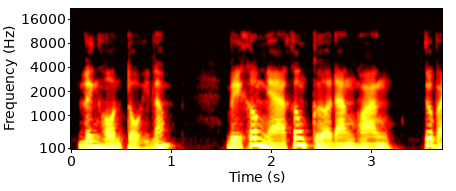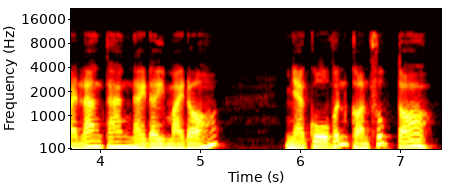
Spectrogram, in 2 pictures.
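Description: Man narrating a wry story. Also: medium pitch.

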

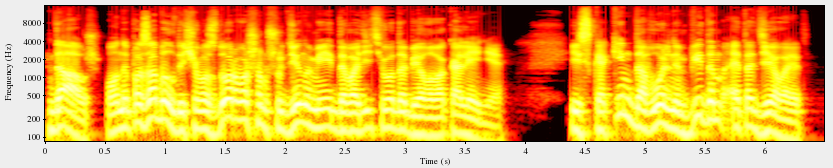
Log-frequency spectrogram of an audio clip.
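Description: A man narrating a fantasy audiobook in an expressive, animated reading. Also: mid-range voice, fast. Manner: animated, voices characters.

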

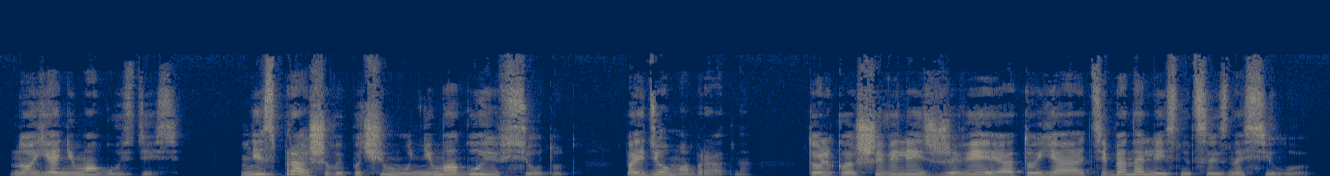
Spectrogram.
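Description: A woman's voice: a little high, expressive, normal speed, natural voice. Woman doing a tearful clingy young woman. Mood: coaxing. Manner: pleading, emotional, raised voice.

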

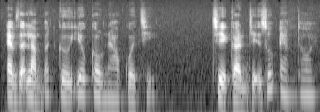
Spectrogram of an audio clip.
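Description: A desperate young wife pleading over and over, her low voice urgent. A woman reads the part in a spoken story. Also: fast, breathy edge.

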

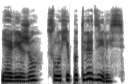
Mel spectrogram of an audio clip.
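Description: A woman voicing a haughty, scheming aging stepmother who sneers and turns shrill. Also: takes it slowly, darkish tone, no echo, clean studio sound, lightly acted. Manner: sneering, shrill when upset. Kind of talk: audiobook character voicing.

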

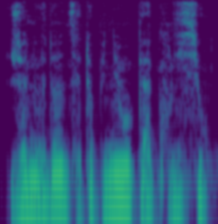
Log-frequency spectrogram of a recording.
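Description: A man voicing a precise, resentful older lawyer giving a measured legal opinion in an audiobook. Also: medium pitch, fairly even intonation, dark tone, breathy edge, dry recording, pitched above the performer's own voice, close to an everyday voice.

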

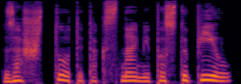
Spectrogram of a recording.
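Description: A woman's voice: lowish voice, steady tone, measured pace, mellow, no echo, clean studio sound. A woman voicing an angry young man who talks in a tense, bitter, hissing way. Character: angry young man confronting his father.

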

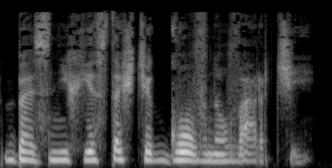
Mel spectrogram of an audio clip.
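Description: A woman's voice: fairly low pitch, level tone, slow pace, mellow, dry recording, studio quality. A woman voicing a hostile, threatening male hired assassin in a harsh, snapping manner.

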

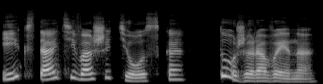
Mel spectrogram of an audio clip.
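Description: A woman's voice: fairly low pitch, very animated, measured pace, sharp tone, pitched above the performer's own voice, full character voice. A woman voicing a sly, condescending male court advisor in an audiobook. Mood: smug. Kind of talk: audiobook reading.

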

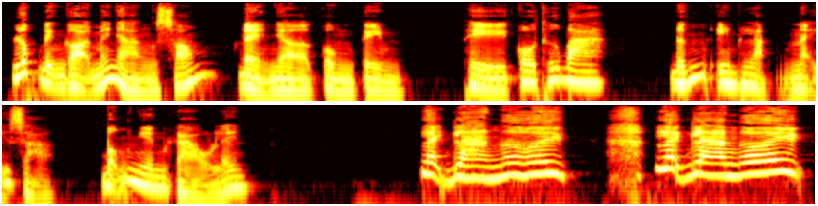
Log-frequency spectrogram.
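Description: Guy reading a ghost story, low voice that swings way up and down, dry close sound. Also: measured pace, no echo. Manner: expressive, rises and falls dramatically.

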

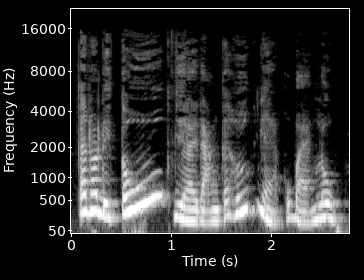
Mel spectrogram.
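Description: A woman's voice: on the high side, huge pitch swings, fairly quick, mellow. A woman with a Southern Vietnamese accent telling a ghost story, chatting directly to her listeners.

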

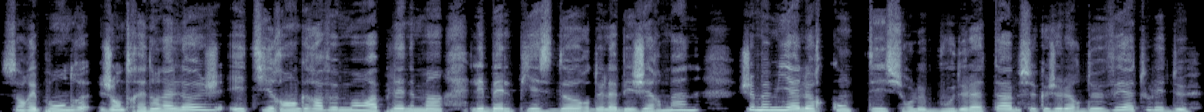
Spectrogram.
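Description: A woman reading a classic novel aloud as an audiobook narrator, in a measured, expressive storytelling manner. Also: medium pitch, dry recording. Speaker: audiobook reader. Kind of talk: scripted literary narration.

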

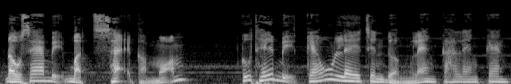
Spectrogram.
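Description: A man narrating a comic story in a lively, expressive way. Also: mid-range voice, unhurried, a little hiss or hum.

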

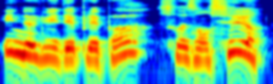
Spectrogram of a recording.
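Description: A woman's voice: medium pitch, measured pace, dark tone, natural voice. A woman doing a doting old lord. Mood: moved. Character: old lord, soft-hearted and doting father.

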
